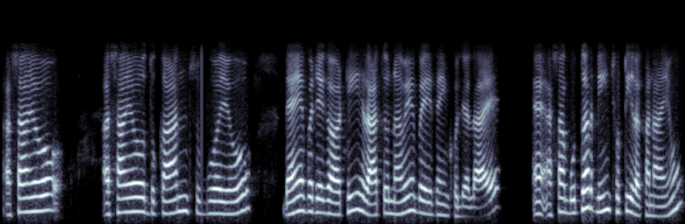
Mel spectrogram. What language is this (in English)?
Sindhi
